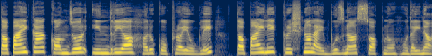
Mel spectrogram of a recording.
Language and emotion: Nepali, neutral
